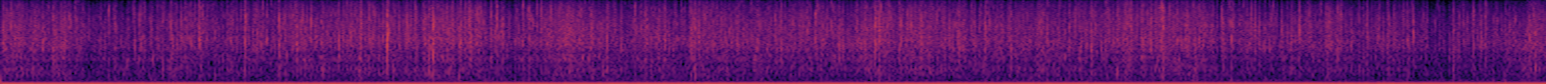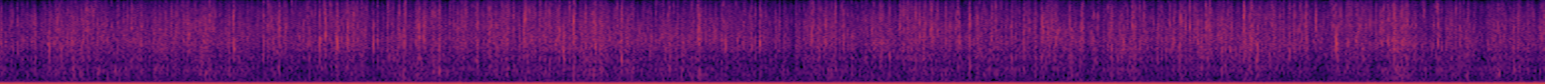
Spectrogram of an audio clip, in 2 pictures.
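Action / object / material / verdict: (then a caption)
scrape / clear plastic film / plastic film / none. A wad of clear plastic wrap, held in both hands, is crinkled and squeezed with the fingertips. It makes a steady, dense stream of bright crackling and crinkling that never pauses, at an even, quiet level throughout.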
